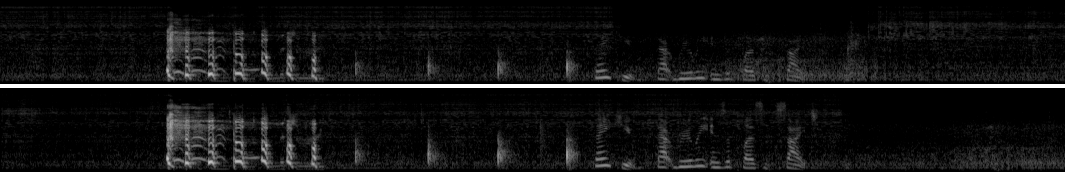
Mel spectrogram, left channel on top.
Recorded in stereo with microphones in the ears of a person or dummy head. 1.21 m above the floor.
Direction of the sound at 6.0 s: 90° right.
